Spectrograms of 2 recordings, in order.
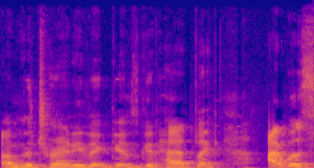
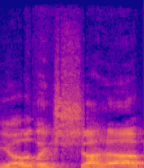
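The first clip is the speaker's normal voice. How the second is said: imitated rude tone of voice; 3 semitones higher than usual. Retelling what a blocked caller said: imitating a rude caller. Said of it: "being all kinds of rude to me".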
